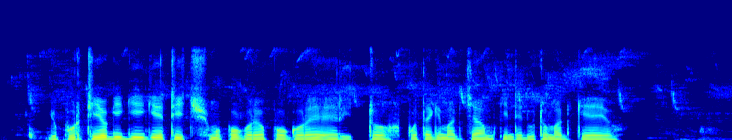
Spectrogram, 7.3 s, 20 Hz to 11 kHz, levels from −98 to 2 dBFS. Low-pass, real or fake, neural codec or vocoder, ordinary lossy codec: 7.2 kHz; real; none; none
